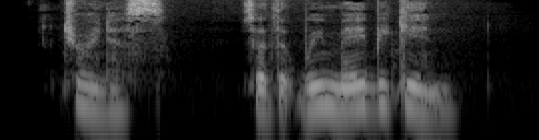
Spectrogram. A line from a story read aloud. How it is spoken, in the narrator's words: said Father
